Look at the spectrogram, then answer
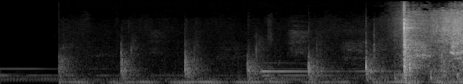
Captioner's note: Serena's footsteps echo across the floor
